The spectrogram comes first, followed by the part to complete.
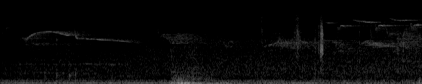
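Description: Faint outdoor ambience over a steady low rumble. A bird gives one call a quarter second in that rises, then glides slowly down, and a few faint chirps follow near the end. A low thump comes near the middle.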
